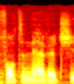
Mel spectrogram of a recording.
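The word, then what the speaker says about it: Foltynewicz: Fultonewicz. He's okay. Or Fultonevich, yeah. I always say his name wrong. It's a W, but it's pronounced V.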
